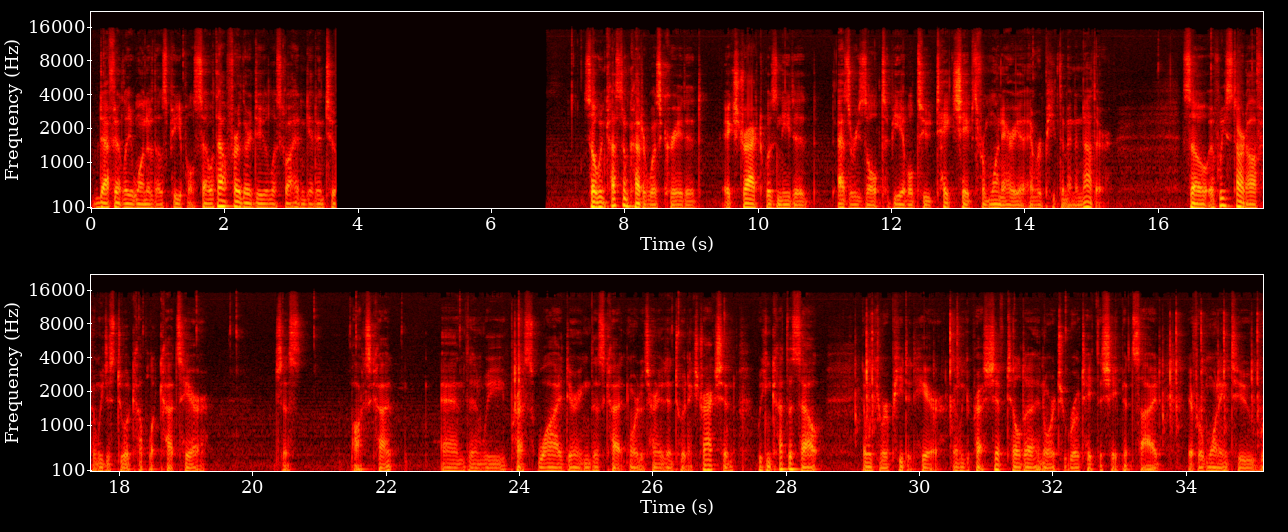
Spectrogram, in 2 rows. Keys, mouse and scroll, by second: 0.8 middle click, 16.0 click, 17.4 click, 18.3 click, 19.6 click, 20.4 click, 21.4 click, 22.2 click, 26.2 click, 26.6 middle click, 28.1-32.5 drag.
